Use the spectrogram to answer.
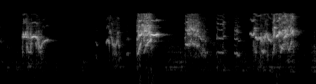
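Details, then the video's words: Caged rosy-faced lovebird giving scattered shrill, buzzy squawks and chirps, about one per second with uneven gaps, in a quiet room. "Lovebird Chirping Sounds"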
